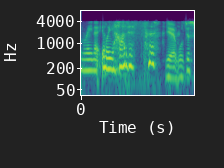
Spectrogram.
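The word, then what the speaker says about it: Iliades: Oh, I think it's just my name, Marina Iliadis. Yeah, we'll just spell that for you.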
